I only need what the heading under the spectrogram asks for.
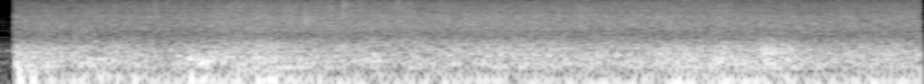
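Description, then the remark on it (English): Steady, dense rainfall with a deep rolling rumble of thunder underneath, continuous and fairly loud for the whole stretch, no voices present. “Okay, that sounds, it's not raining money, but...”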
